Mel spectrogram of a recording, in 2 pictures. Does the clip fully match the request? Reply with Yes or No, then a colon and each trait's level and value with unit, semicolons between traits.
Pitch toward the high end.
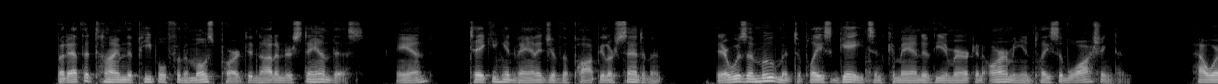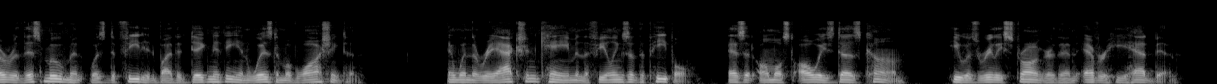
No: low, 105 Hz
